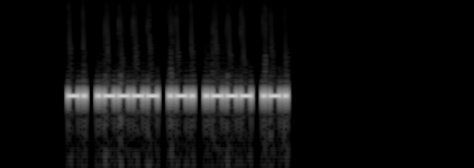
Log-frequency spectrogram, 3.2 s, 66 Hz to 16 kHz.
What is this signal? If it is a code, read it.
Morse code, heard as a keyed tone, about 52 wpm, 700 Hz. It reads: N1RJR
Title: USA Call Signs - 5 Characters - Repeated 3x - 50wpm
